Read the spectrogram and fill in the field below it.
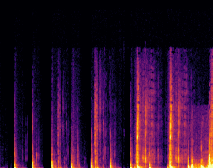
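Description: Footsteps tap on stone at an even pace.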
